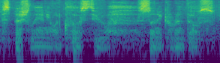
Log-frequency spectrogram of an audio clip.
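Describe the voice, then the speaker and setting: A man's voice: extremely low pitch, level tone, moderate pace. An actor playing a cautious, scheming man in a television drama, speaking in a guarded, wary way. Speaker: scheming businessman. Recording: noisy TV soap audio.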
